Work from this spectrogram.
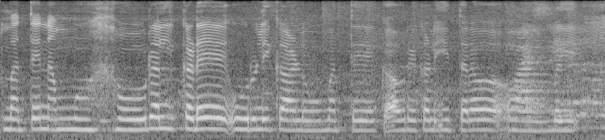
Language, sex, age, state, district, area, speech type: Kannada, female, 30-45, Karnataka, Mandya, rural, spontaneous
